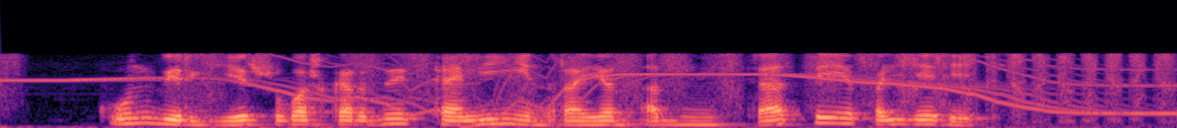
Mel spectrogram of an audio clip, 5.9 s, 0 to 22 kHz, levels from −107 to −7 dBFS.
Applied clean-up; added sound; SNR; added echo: none; Musical instrument + Tools; 14 dB; none.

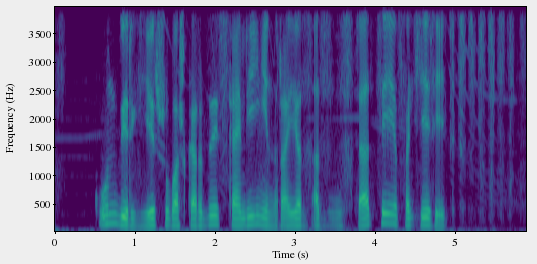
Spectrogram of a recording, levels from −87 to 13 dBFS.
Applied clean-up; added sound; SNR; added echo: neural separator model SepFormer WHAM!.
